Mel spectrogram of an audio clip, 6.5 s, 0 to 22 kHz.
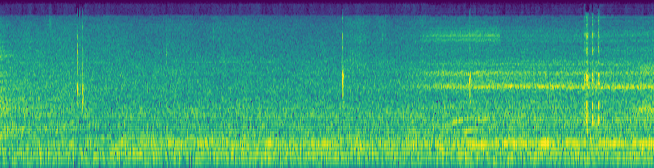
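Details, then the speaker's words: Macintosh PowerBook Duo 230 old 2.5-inch SCSI hard drive spinning up at boot: steady whir, faint constant tone and a few light clicks, normal healthy spin-up. "listen to that old 2 and 1/2 in scuzzy Drive ah yes booting right up"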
